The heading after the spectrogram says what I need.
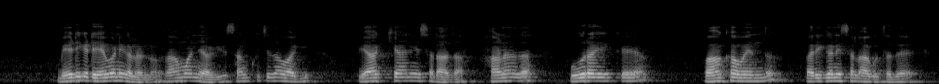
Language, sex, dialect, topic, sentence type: Kannada, male, Coastal/Dakshin, banking, statement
